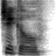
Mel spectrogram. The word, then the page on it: jiggle: British English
